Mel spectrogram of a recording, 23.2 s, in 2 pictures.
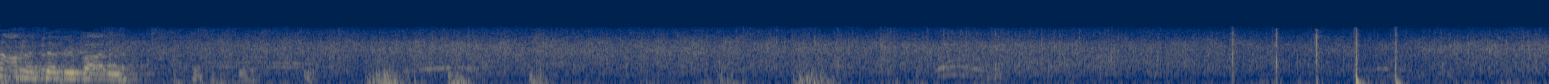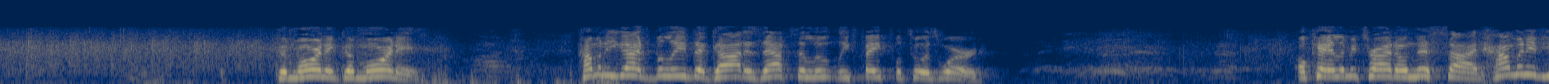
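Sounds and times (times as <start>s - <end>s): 
church audience applause welcoming a speaker: 0.0s - 14.3s, 20.1s - 22.0s
speech: 0.2s - 2.9s, 13.7s - 14.9s, 16.0s - 19.1s, 21.3s - 23.2s.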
